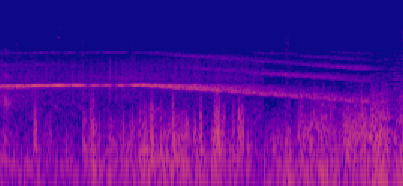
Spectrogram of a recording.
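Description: An emergency vehicle siren holding one steady tone, then gliding gradually lower in pitch over the last two seconds as it fades.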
